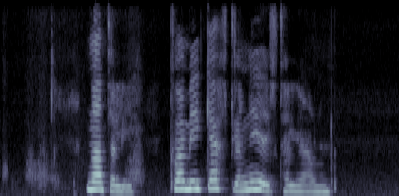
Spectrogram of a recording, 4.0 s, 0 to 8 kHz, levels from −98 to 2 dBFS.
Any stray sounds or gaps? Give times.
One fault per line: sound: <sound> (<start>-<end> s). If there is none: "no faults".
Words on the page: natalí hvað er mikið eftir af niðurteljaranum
no faults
